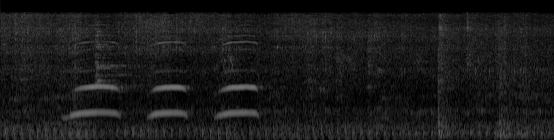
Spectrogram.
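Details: Little monkey MoMo in a park, calling for its mother Malika: three clear, drawn-out tonal calls, each about half a second, steady in pitch and evenly spaced about a second apart, followed by quiet with a low background rumble.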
